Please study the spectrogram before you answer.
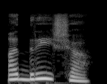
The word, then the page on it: ಆದರ್ಶ: ādarśa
